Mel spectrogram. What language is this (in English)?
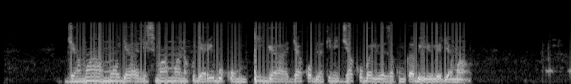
Swahili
